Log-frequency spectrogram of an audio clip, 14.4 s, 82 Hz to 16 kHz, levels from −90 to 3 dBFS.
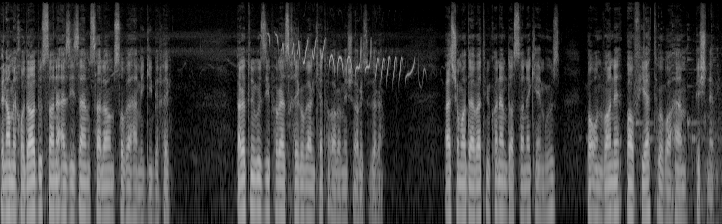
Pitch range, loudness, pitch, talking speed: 100-115 Hz, -30 LUFS, 105 Hz, 145 wpm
